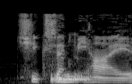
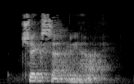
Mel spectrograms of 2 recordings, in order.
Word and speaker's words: Csikszentmihalyi: This is an idea most famously associated with Csikszentmihalyi is one pronunciation of that formidable last name. – Csikszentmihalyi.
